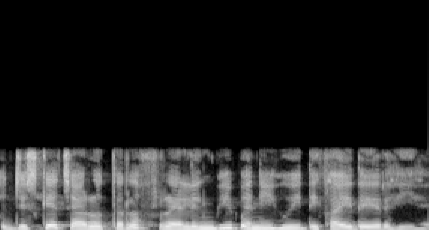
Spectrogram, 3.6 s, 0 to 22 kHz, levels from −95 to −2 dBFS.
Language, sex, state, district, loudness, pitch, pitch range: Hindi, female, Uttar Pradesh, Lucknow, -14 LUFS, 210 Hz, 195-225 Hz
